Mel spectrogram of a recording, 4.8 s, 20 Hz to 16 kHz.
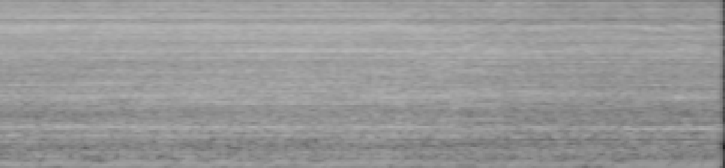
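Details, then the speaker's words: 1966 car after freeing a stuck-open carburetor float needle that overflowed the bowl; steady even idle hum, no stumbles, no smoke; normal idle. "but I'll turn into idle fine no smoke so yeah"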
